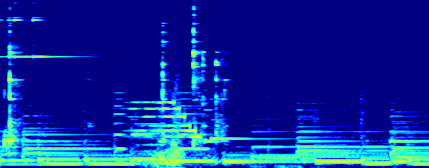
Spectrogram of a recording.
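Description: Background music with metal cutlery clinking against a ceramic plate: a sharp, briefly ringing clink at the start and another about two seconds in.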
